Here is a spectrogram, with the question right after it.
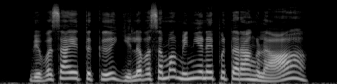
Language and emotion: Tamil, surprised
